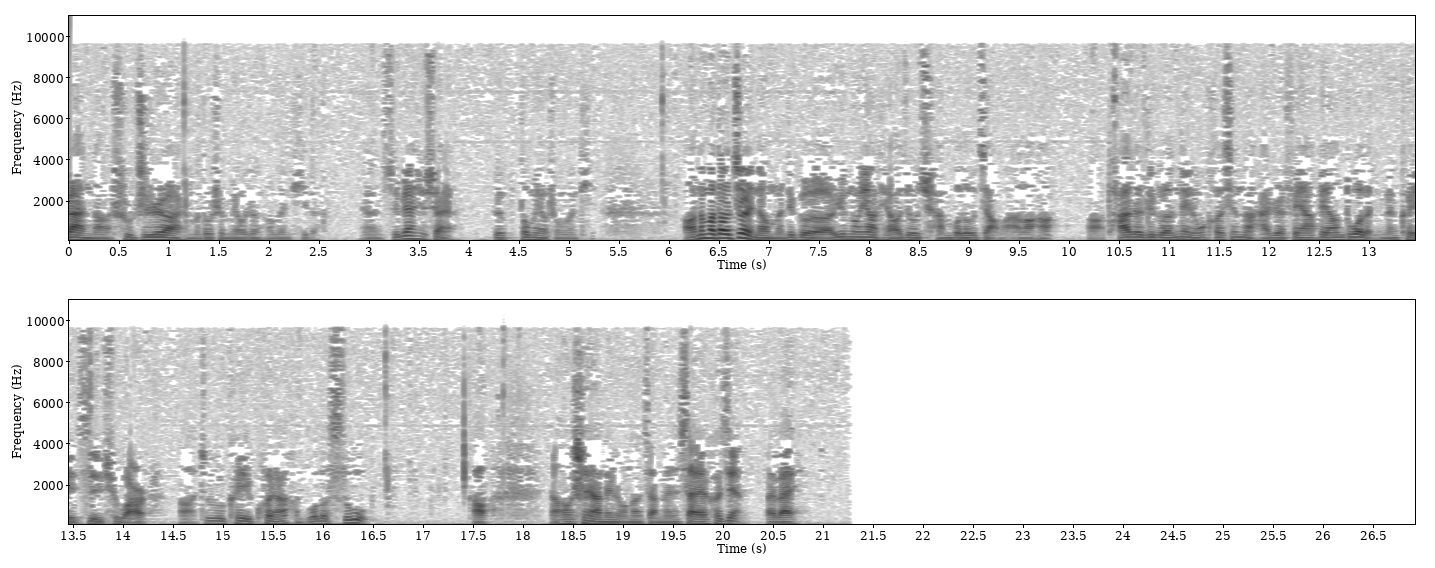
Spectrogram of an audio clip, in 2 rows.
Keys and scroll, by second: 17.7 e, 21.3 Delete.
